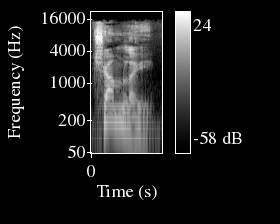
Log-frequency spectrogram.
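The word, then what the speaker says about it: Cholmondeley: running late diex CH Mond is pronounced Chumley it's an Anglo-Saxon thing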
